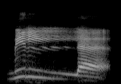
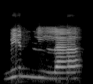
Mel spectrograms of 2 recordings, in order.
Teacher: Dua huruf kemudian akhirnya diidghamkan, di mana huruf yang sukunnya dileburkan ke huruf yang kedua yang berharokat yaitu lam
